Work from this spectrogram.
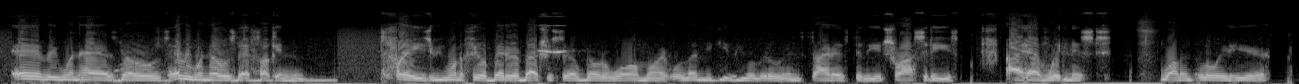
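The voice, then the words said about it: Texan accent, Houston Fifth Ward. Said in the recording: “He's from Texas, but notice his accent. He sounds, he's got like this badass accent. ... I like this guy's voice. ... Like, he's from the Fifth Ward.”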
